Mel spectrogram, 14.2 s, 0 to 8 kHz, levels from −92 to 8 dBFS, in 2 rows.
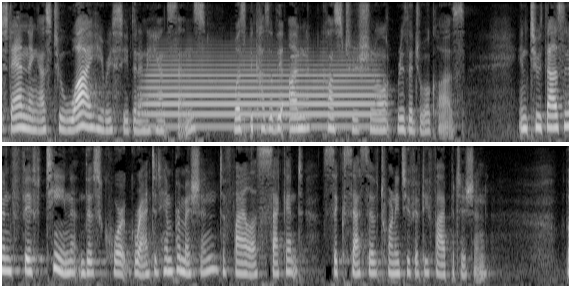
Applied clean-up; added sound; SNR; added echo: none; Brass instrument; 0 dB; none.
